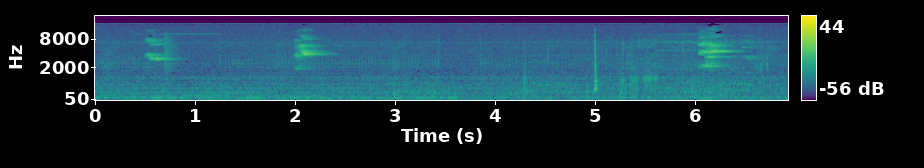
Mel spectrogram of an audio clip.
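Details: Fox pup close up on a front porch: three short, high, thin squeaky calls spaced a couple of seconds apart, over a quiet background with a single sharp click.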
